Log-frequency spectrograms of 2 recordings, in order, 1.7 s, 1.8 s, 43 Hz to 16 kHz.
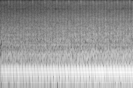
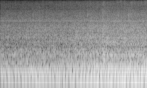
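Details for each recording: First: Mitsubishi L200 Triton 3.2 diesel, just started cold: deep steady idle with no timing chain rattle; chain noise only appears at normal operating temperature, chain kit to be replaced. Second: Mitsubishi L200 Triton 3.2 diesel warmed to working temperature at idle: steady clatter with metallic chatter on top; timing chain knocking when hot, mechanic says chain expands.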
